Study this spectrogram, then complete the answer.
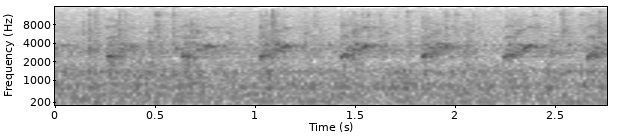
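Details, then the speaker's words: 1996 Hercules Prima 5 moped, front wheel lifted and spun by hand: light, regular high chirp about 2.5 times a second, a squeak from the wheel; speedometer not working, apparently defective. "ein bisschen quietscht es ja und es funktioniert auf jeden Fall kein Tacho das scheint was defekt zu sein"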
